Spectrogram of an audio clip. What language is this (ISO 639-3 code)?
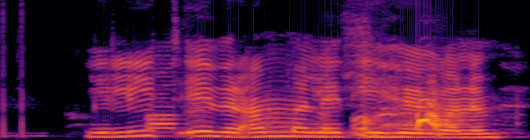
isl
